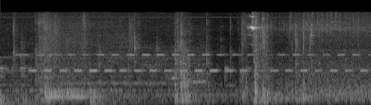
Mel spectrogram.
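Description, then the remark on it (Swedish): Inside a moving commuter train heading to Jordbro, a suburb half an hour by train from central Stockholm, Sweden: a steady low rumble with a faint electric whine, broken by a few rattling clunks as the carriage rolls along. No one speaks. “Jordbro är en förort som ligger en halvtimmes tågresa från Stockholms centrum.”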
